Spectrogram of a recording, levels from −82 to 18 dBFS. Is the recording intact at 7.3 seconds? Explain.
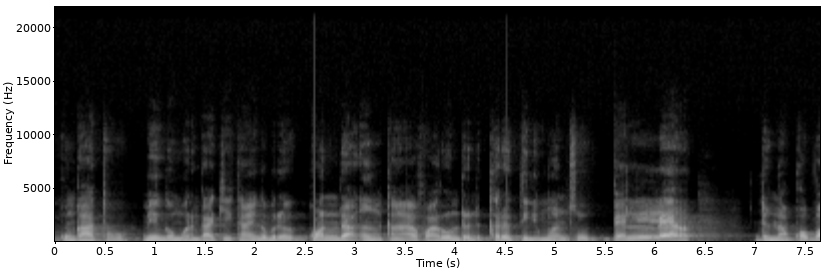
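Yes, at 7.3 seconds the speech plays through cleanly with no dropout, click, glitch or other fault.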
